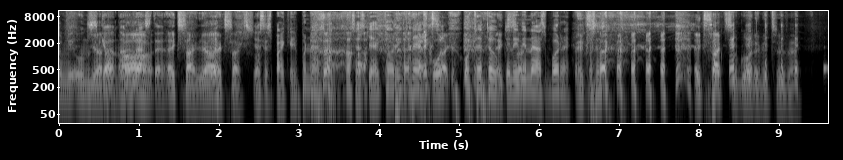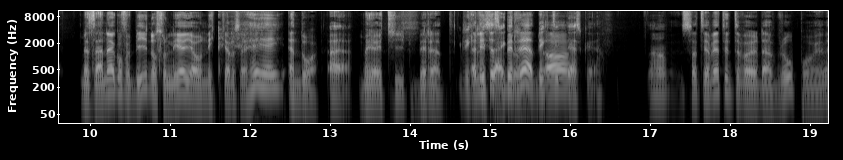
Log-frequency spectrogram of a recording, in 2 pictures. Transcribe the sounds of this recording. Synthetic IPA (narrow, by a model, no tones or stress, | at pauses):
sɔmɪʊnsjœːaɑɛɛksakt̪jɑːɛksak̚t̪sɔjaskaspaɾkaɾɛpʰɔnɛsansɛnkajat̪ʰɑːd̪ɪnɛkoːɔt̪ʰɛt̪ːɵɛnɪɪnɛːsbɔɾə̰ɛks | ɛksak̚t̪sɔɡoːɖɪmɪt̪hʉ̟ːvə | mɛnsɛnːæɾjɑːɡoːɾfœɾbiːnɔmsɔleːjaɡɔnɪkːaɾɔsɛjaɦɛjhɛjɛnd̪oːmɛnjɑːɡæʈʰyːpbɛɾɛd̪ːɾɪɪəbɛɾɛd̪ɑːskː | sɔat̪jɑːɡveːt̪ɪnt̪əvadɛd̪æɾbɛɾuːɾpʰɔjɑveː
